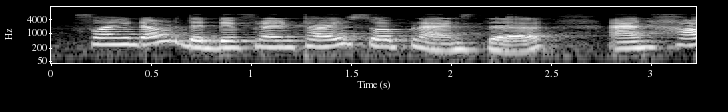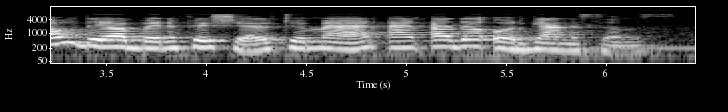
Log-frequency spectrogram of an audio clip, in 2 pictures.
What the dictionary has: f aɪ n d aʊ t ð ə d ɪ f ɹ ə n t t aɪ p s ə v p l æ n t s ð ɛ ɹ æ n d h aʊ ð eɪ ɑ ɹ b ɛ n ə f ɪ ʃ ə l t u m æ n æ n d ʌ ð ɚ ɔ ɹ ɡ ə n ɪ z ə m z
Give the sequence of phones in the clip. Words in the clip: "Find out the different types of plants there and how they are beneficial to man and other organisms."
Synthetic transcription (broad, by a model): f aɪ n d aʊ t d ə d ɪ f ɹ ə n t t aɪ p s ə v p l æ n t s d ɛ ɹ æ n d h aʊ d eɪ ɑ ɹ b ɛ n ə f ɪ ʃ ə l t u m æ n æ n d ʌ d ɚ ɔ ɹ ɡ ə n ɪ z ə m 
